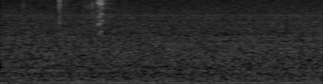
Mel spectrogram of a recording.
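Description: Quiet room with a steady low hum, and two faint, very short high-pitched ticks close together a little before the middle.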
